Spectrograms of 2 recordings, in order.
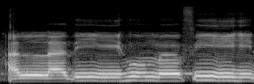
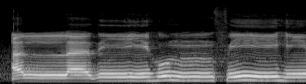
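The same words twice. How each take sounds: First: The lips open on the m, making a bounce. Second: The lips stay closed on the m until f. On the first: The speaker calls it wrong. "akan terjadi pantulan atau qalqalah ... ini harus dihindari" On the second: The speaker calls it right. "Saya ulang lagi"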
